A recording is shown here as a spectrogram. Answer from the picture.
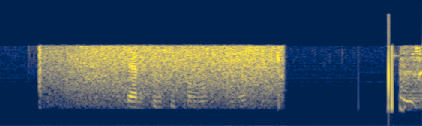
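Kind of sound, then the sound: signal or alarm, two-way radio static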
